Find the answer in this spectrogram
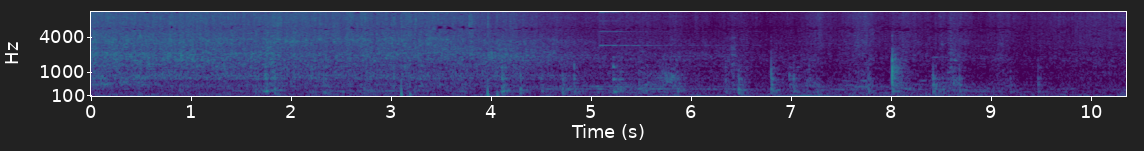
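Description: Chicken pieces sizzling in oil and sauce in a nonstick frying pan while being stirred with a wooden spatula. The sizzle fades after about five seconds, leaving scattered knocks and scrapes of the spatula against the pan, the sharpest about eight seconds in.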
